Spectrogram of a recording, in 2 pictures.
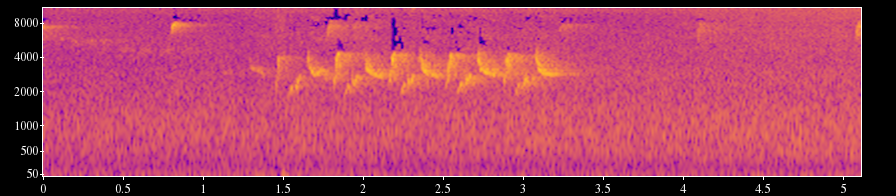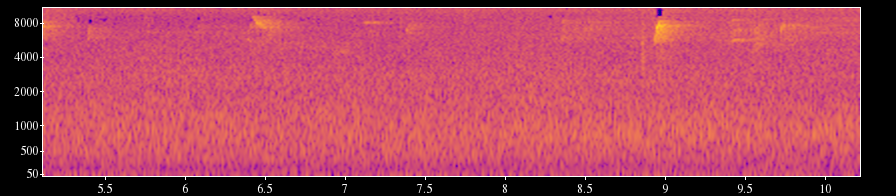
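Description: The resident blue jays call in a backyard on a September mid-afternoon, a quick burst of repeated chirpy notes early on, then scattered single calls over a steady outdoor rushing noise. No one speaks.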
